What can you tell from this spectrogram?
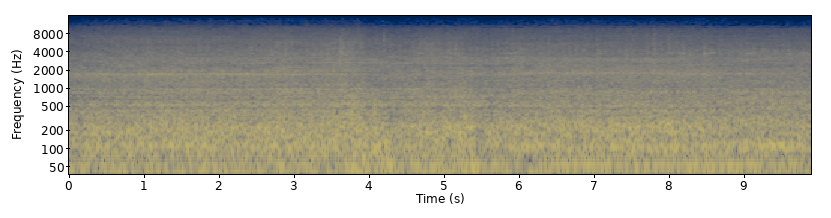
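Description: Steady road noise inside a car's cabin at highway speed: tyres on the pavement and the engine running, mostly a low rumble.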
